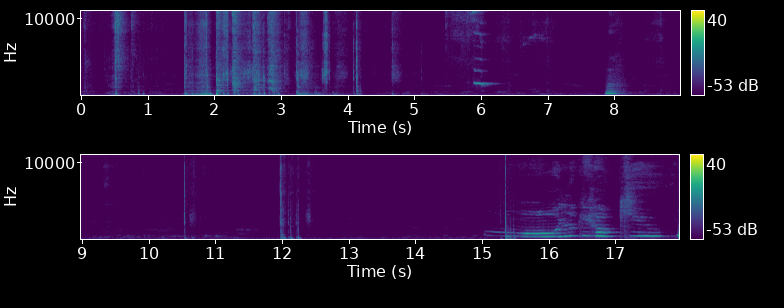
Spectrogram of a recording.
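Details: Chihuahua whimpering indoors: after a stretch of human talk and a few scattered knocks, a burst of high, wavering whines with bright overtones rises and falls over the last few seconds, several notes run together.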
